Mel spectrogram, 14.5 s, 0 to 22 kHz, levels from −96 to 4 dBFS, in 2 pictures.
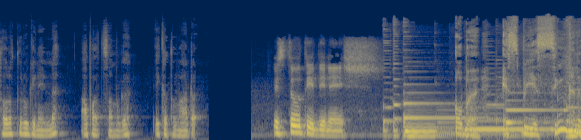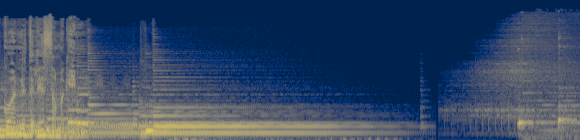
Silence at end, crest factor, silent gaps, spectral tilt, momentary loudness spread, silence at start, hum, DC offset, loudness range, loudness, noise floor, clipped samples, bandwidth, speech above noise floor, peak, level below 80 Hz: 0 s; 18 dB; 2.61-3.14 s; -5.5 dB/octave; 16 LU; 0 s; none; under 0.1%; 17 LU; -20 LUFS; -56 dBFS; under 0.1%; 15.5 kHz; 37 dB; -2 dBFS; -48 dBFS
